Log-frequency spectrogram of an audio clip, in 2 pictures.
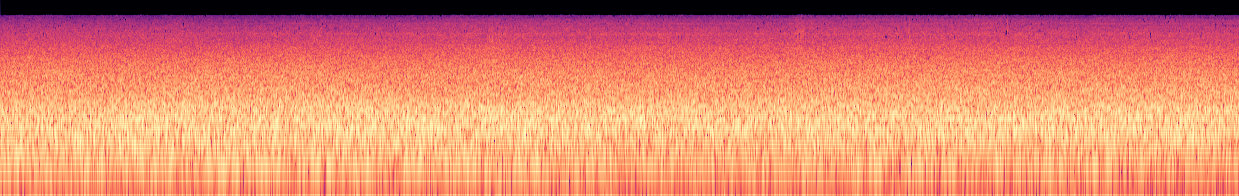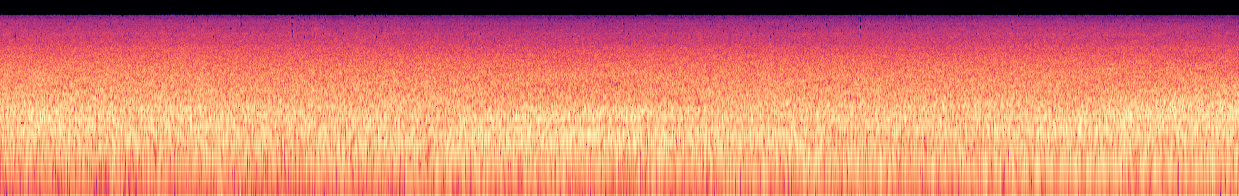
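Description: Steady machinery noise, an even hiss with a faint low hum underneath, unchanging throughout.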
